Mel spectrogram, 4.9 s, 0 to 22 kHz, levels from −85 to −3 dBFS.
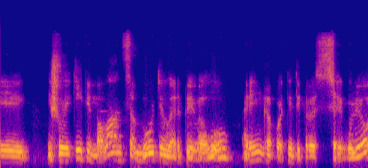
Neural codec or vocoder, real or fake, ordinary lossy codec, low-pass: codec, 24 kHz, 0.9 kbps, WavTokenizer, medium music audio release; fake; Opus, 24 kbps; 10.8 kHz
